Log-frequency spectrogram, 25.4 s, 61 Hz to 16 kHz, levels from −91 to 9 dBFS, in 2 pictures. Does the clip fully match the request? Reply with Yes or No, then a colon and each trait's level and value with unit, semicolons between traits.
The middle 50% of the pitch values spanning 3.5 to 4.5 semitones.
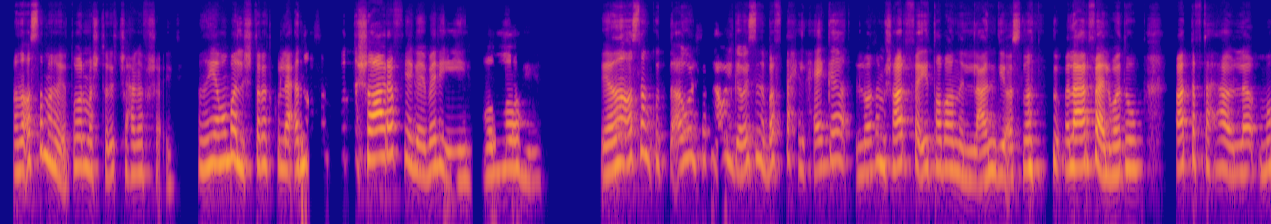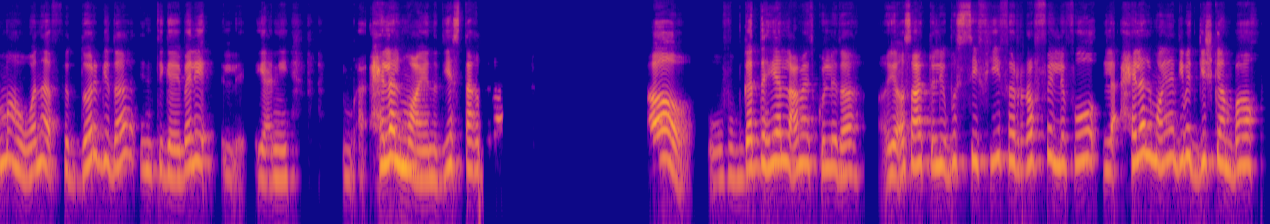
Yes: average, 3.9 semitones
